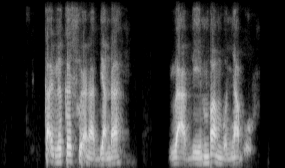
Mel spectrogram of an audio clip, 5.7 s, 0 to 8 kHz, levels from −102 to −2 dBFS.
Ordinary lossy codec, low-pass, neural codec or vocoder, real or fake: Opus, 32 kbps; 7.2 kHz; vocoder, 22.05 kHz, 80 mel bands, WaveNeXt; fake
